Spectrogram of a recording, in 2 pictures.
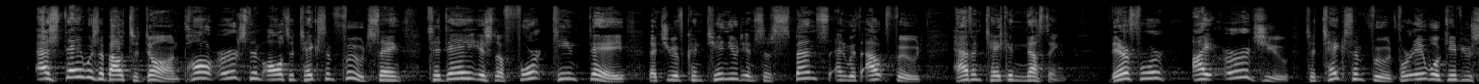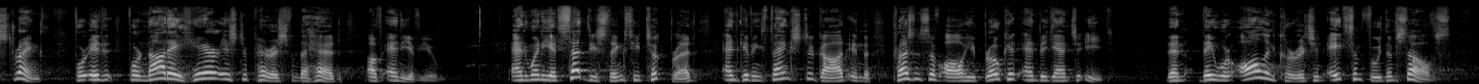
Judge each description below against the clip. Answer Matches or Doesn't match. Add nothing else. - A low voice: Doesn't match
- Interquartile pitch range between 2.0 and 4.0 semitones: Doesn't match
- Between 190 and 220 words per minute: Matches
